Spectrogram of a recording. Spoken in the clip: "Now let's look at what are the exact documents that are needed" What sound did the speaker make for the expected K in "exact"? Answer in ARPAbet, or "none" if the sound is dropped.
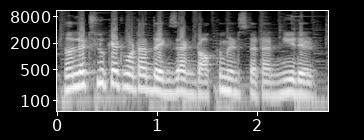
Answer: K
